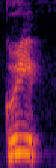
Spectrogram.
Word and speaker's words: crepe: So creep. Creep. Ako rin yung research kung saan pag-pronounce creep or creepy. So, nigawas sa akong research kay creep yun siya.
